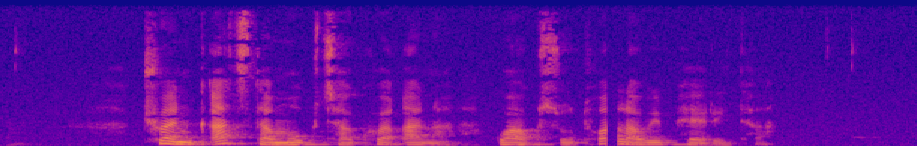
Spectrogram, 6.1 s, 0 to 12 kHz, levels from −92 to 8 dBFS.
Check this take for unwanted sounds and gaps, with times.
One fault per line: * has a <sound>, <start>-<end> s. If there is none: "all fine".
* has a dropout, 4.0-4.1 s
